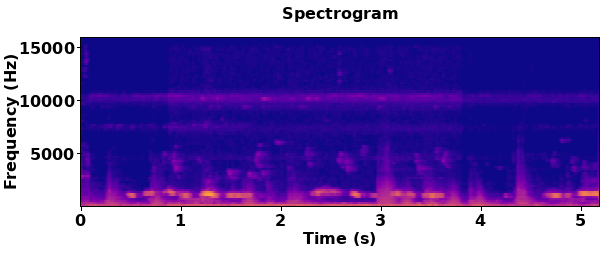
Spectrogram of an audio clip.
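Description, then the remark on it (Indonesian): Someone whistles a short, wavering tune in clear phrases of rising and falling notes, with a steady low hum and a few soft clicks underneath. “Woi, siul aja pales.”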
